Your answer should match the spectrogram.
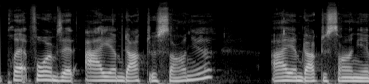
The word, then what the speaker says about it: Sonja: at I am Dr Sonia I am Dr Sonia my name's spelled with a J by the way so s o NJ um or go to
